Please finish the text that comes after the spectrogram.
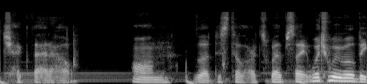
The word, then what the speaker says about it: DSTL Arts: Distill Arts, as it's actually pronounced, is a nonprofit arts mentorship organization that inspires, teaches, and hires emerging artists from underserved communities.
